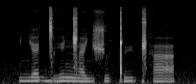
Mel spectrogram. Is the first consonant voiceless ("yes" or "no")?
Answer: no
